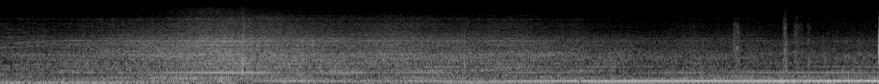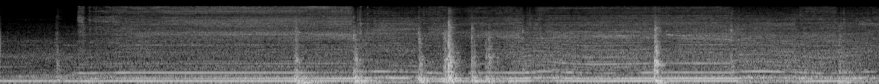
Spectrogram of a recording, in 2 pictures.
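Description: Ford 6.4 L Power Stroke diesel running with its Chelsea PTO just engaged, driving the crane's hydraulic pump: a steady whine over the engine that rises in pitch right at the start. In the second half a further tone joins in, the pitch wavers, and there are a few sharp clicks.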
